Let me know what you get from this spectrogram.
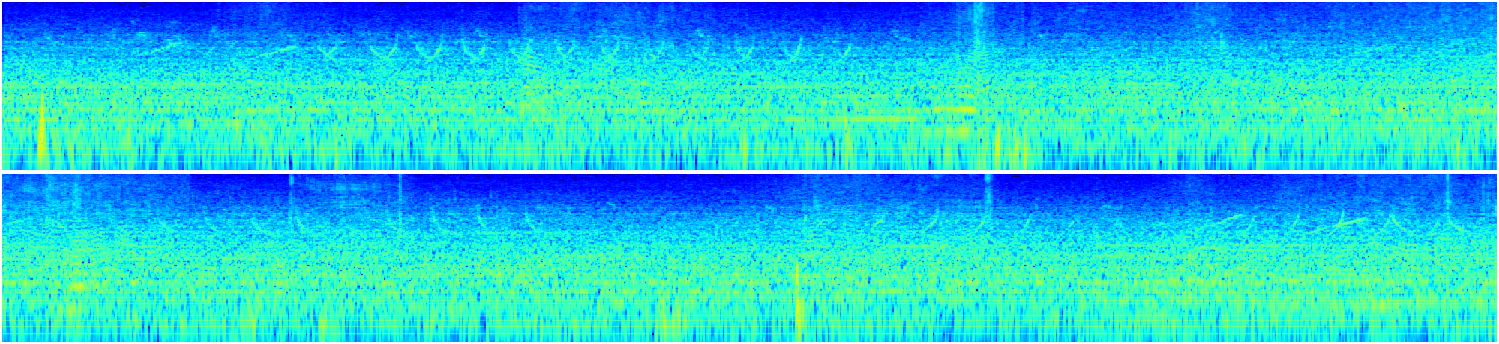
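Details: Steady, thick droning of a honey bee colony housed in a top-bar hive, with many passing wingbeat whines arcing over the constant hum and a few sharp ticks.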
